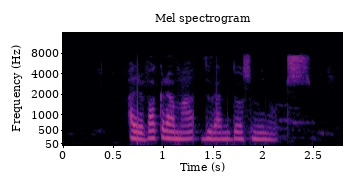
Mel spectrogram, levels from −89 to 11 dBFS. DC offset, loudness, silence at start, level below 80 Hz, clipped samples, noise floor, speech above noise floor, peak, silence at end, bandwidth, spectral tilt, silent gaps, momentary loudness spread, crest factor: under 0.1%; -41 LUFS; 0.65 s; -76 dBFS; under 0.1%; -78 dBFS; 38 dB; -24 dBFS; 0.3 s; 8 kHz; -4 dB/octave; none; 6 LU; 18 dB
